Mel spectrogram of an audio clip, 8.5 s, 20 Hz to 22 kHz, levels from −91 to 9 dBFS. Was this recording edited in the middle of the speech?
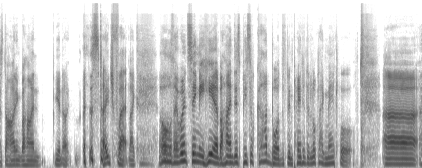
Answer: no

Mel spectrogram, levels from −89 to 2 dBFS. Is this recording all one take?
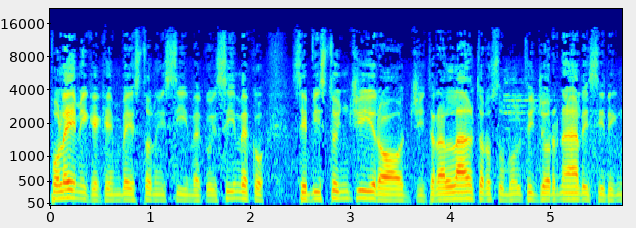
yes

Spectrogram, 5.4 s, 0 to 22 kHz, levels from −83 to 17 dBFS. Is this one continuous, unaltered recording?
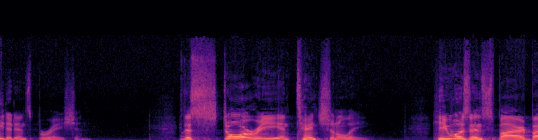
no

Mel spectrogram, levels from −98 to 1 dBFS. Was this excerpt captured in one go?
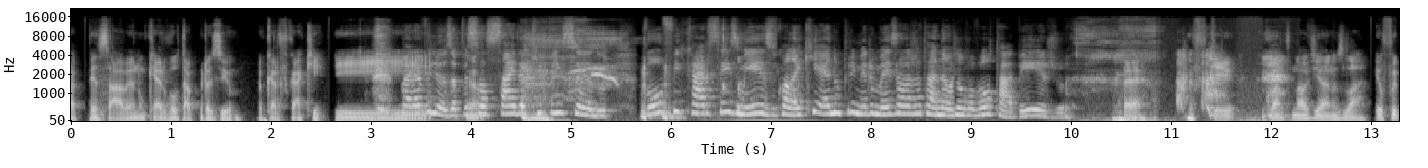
no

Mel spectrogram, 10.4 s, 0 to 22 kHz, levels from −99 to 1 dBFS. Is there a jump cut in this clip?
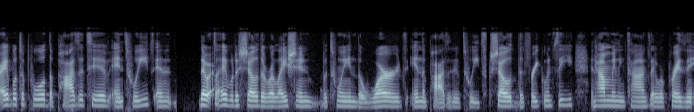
yes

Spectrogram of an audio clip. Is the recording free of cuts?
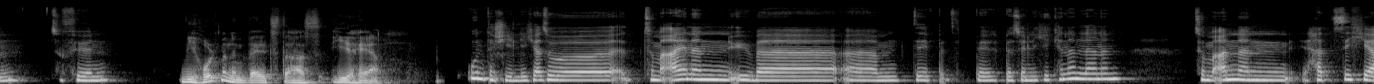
yes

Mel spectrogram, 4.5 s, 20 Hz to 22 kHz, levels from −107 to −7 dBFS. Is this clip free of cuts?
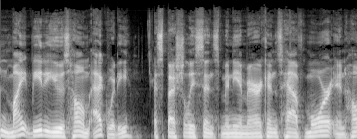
yes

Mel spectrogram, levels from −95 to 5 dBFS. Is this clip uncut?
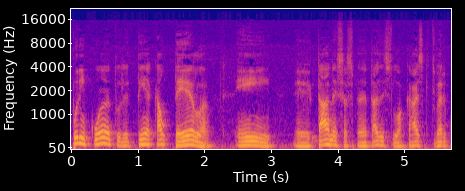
no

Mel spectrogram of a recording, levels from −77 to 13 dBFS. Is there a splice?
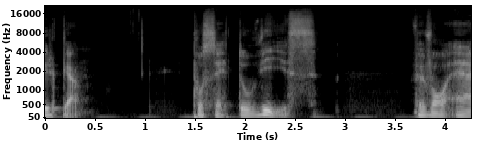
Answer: no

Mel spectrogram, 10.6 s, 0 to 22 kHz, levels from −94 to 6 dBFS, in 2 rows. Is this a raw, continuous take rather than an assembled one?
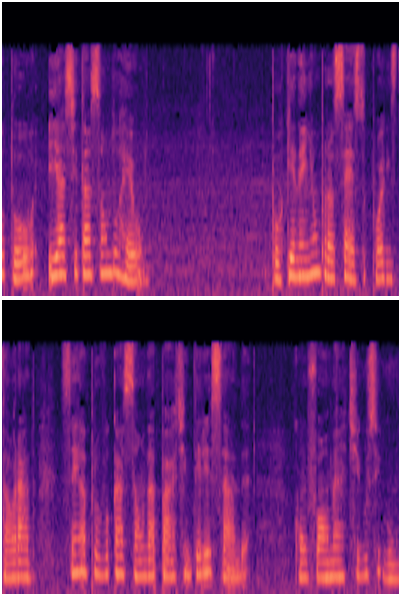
no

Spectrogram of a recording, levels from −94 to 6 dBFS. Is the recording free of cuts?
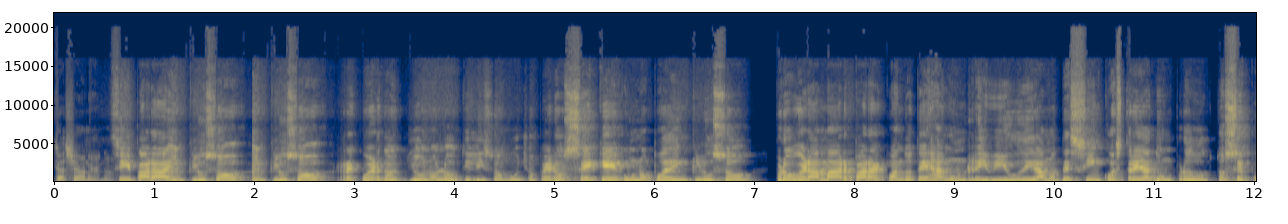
no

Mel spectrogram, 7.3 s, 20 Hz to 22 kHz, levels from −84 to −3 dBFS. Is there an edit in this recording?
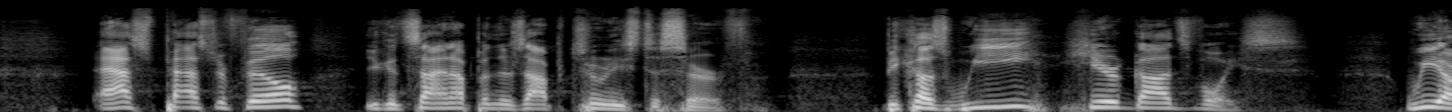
no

